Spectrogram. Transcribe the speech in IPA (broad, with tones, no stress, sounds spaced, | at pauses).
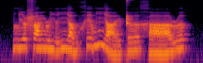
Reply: l i˧ ə̯ ʂ a˧ ŋ ɹ i˨˩˦ ə̯ ɲ a˨˩˦ w x e˧˥ w ɲ aː˨˩˨ j ʈ əː˧ x aː˨˩˦ ɹ ə˦˥ k̚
